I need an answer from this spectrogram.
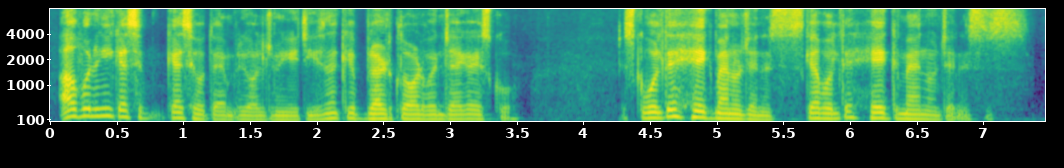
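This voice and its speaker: Man, teacher, classroom lesson, mid pitch, quizzing style, dry sound. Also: animated, darkish tone, no echo. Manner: explains with questions and recaps.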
